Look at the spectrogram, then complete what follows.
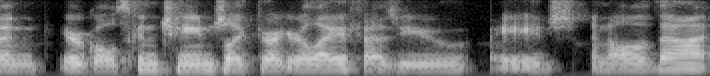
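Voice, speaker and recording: A woman has an unremarkable speaking voice at a medium pitch, moving at a moderate pace. The background is quiet. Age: 20s. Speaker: physical therapist and running coach. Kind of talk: casual interview.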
